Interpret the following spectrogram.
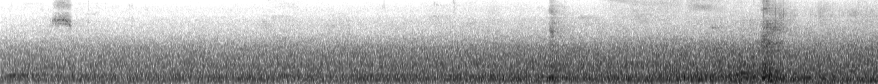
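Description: Steady background noise of a mosque hall picked up by the unattended pulpit microphones, slowly growing louder, with a faint murmur of voices and a few faint clicks.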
